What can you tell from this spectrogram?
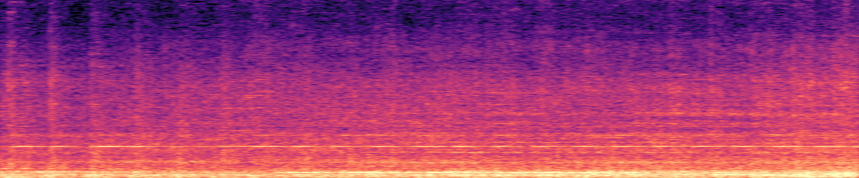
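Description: Freight train rolling past: a steady rumble of wheels and running gear on the rails, growing a little louder about two seconds in, with a thin steady high tone over it.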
